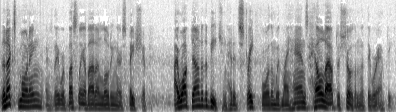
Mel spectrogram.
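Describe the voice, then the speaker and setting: Low-voiced, wary lone Earthman. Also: sing-song, brisk, a little mellow. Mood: wry, wary. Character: wary, exasperated lone Earthman narrating his ordeal. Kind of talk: 1950s radio drama, first-person narration and dialogue. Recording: noisy, dull vintage 1950s radio recording.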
